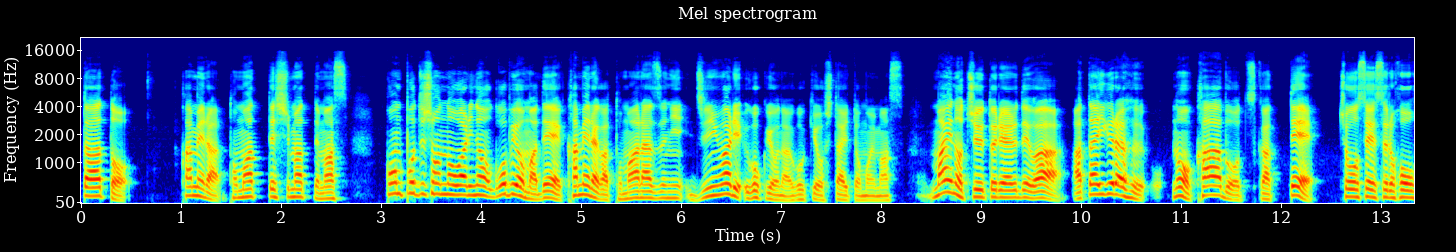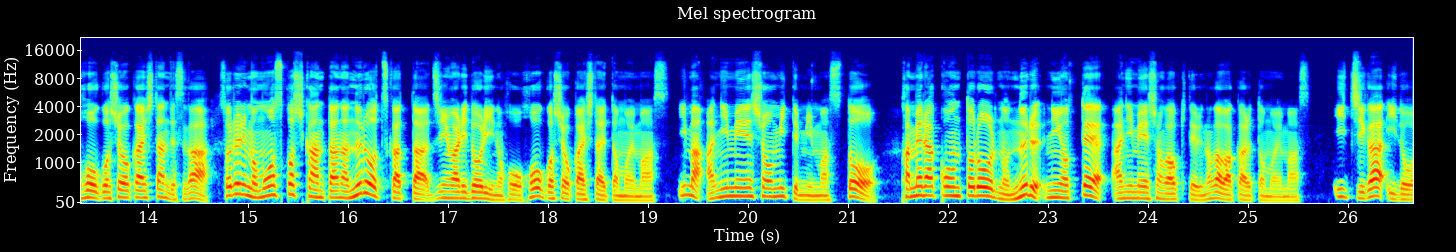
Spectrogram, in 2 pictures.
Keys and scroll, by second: 0.7 space, 17.1 typing, 19.4 typing.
